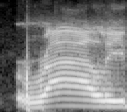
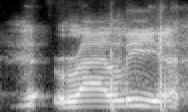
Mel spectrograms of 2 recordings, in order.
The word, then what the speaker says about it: Raleigh: Not knowing how to pronounce Raleigh, North Carolina as Raleigh.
